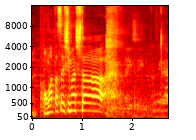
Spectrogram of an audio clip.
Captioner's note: speaks Japanese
